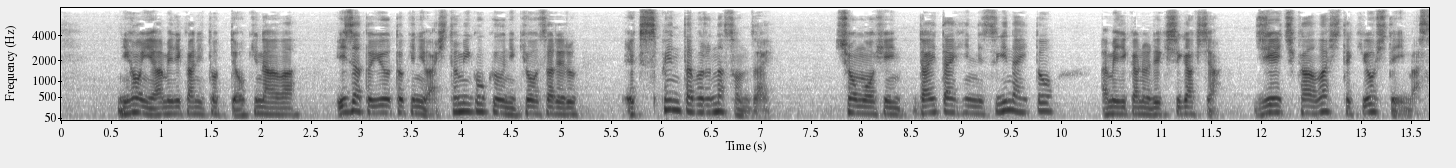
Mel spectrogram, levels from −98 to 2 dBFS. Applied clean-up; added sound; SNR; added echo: none; none; none; none.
